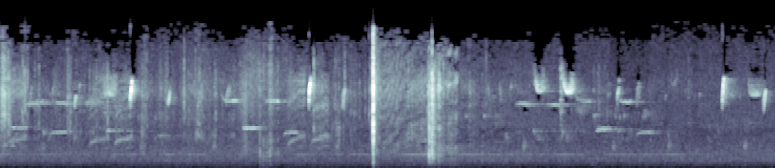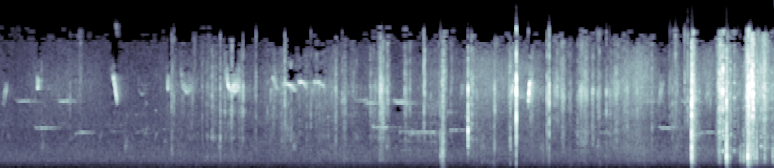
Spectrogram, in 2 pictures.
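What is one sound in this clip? Small metal objects click and clink in a man's hands.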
